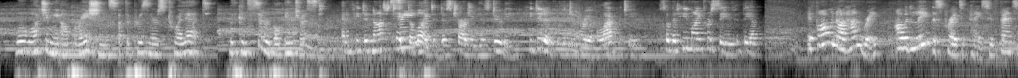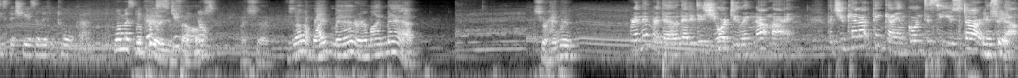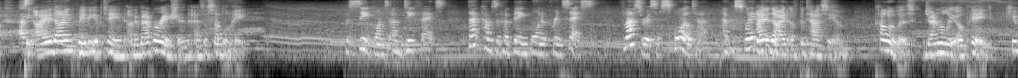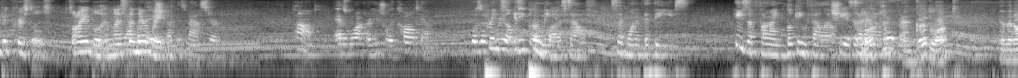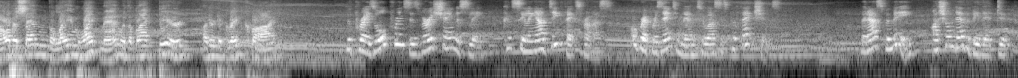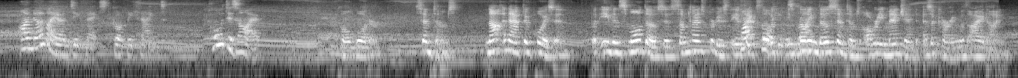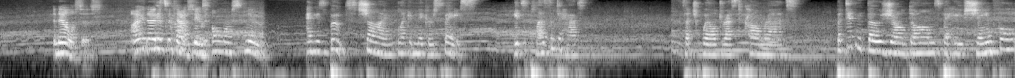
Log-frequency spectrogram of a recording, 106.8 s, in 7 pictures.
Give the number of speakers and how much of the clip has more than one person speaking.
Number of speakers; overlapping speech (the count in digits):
6, about 9%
